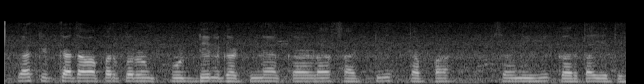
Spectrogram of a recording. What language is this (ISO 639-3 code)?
mar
